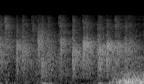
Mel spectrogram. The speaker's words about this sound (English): Applause break for hot sauce, good man, I like this room.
